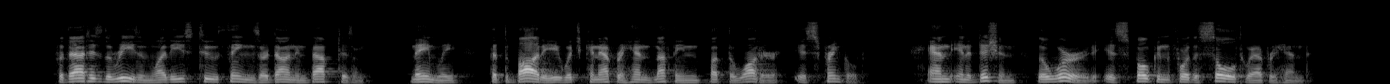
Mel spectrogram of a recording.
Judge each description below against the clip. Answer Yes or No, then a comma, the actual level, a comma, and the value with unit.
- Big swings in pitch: No, average, 4.7 semitones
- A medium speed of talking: Yes, average, 170 wpm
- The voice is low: Yes, low, 115 Hz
